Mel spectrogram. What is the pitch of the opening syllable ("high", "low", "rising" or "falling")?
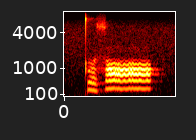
low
